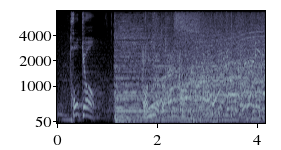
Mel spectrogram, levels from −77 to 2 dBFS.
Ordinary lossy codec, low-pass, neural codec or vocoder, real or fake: none; none; none; real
